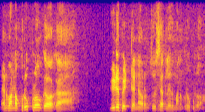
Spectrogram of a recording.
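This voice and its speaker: A pastor preaching a sermon, quizzing his congregation with questions and swinging between raised, declaiming passages and low, conversational asides. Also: fast talker, creaky, darkish tone.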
